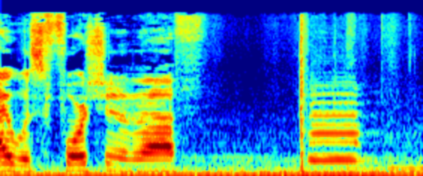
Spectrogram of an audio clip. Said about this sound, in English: Sorry about the honk. That's some dumb fuck crossing a crosswalk that I stopped for him at.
